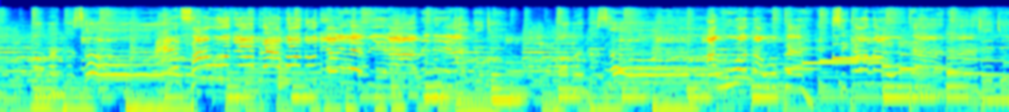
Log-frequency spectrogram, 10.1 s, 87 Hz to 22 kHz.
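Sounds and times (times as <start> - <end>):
instrumental backing with bass: 0.0 - 10.0
singers singing gospel: 0.0 - 10.0.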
